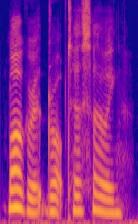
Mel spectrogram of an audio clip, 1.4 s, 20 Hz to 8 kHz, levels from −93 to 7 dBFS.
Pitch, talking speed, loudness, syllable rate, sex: 195 Hz, 175 wpm, -18 LUFS, 7.2 syllables/s, female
